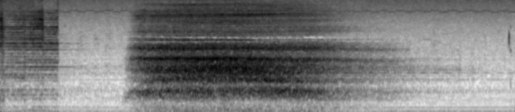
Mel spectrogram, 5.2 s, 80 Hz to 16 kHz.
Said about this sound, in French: Tout ça pour ça, c'est pas extraordinaire. En 2024, entendre ça, des respirations indéterminées, étranges,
